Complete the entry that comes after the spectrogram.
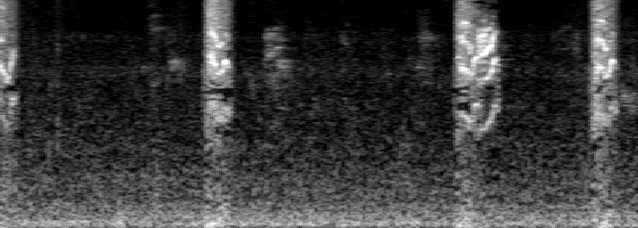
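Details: Breeding-condition female Double-collared Seedeater calling to stimulate males: three short, harsh, high-pitched chip bursts about two seconds apart, separated by near silence.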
